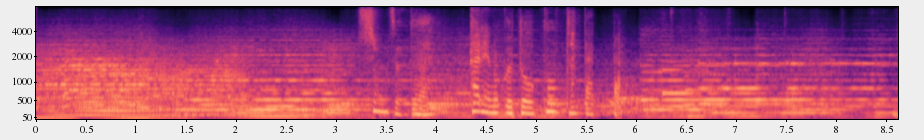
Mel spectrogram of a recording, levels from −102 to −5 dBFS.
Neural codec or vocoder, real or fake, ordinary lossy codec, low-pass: codec, 16 kHz, 1 kbps, X-Codec, HuBERT features, trained on balanced general audio; fake; none; none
